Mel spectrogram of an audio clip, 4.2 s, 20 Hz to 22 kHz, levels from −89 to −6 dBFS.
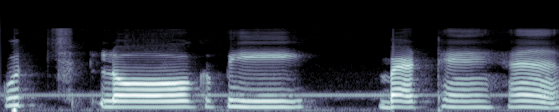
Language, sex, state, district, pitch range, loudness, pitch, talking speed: Hindi, female, Punjab, Fazilka, 210-215 Hz, -14 LUFS, 210 Hz, 70 wpm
